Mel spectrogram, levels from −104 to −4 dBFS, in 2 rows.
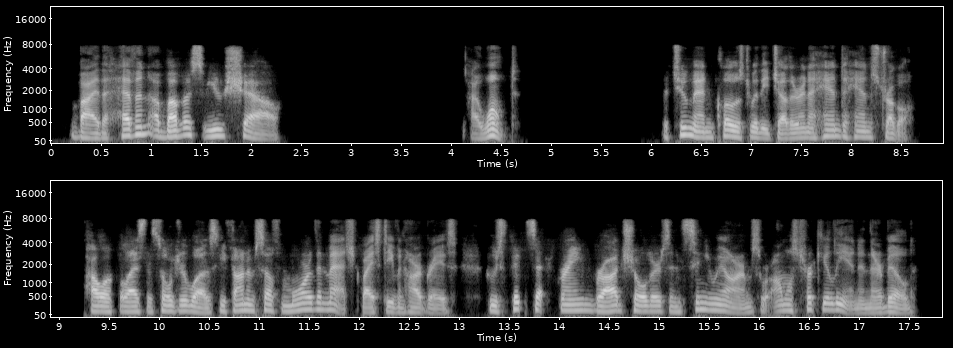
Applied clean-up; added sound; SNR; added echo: neural mask model Resemble Enhance denoiser.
